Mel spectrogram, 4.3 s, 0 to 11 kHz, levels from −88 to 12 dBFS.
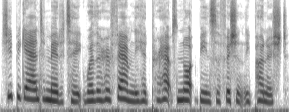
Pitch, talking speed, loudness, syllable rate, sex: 240 Hz, 180 wpm, -16 LUFS, 6.1 syllables/s, female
